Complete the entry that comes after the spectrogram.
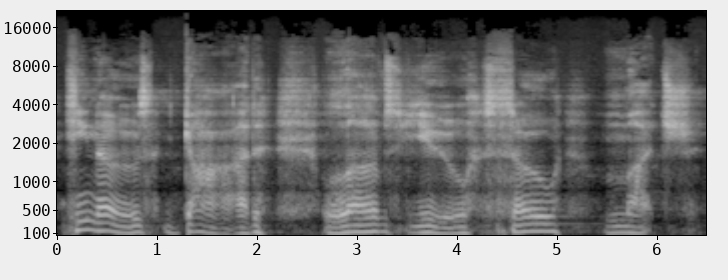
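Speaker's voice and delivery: very slow, word by word; slow emphatic declaration. Real, not acted. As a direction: draw out each word and let it land. Slow, weighty declaration of love.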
